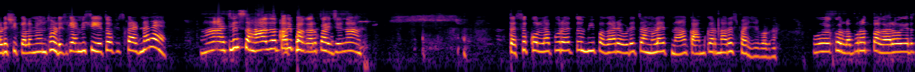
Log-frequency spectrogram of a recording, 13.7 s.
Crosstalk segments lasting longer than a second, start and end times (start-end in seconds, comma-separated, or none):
none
